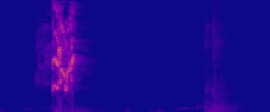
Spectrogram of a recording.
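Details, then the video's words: Lovebird of the Batman fighter type, used to provoke other lovebirds, giving one loud harsh high rasping burst followed by a fainter short chirp about a second and a half later. "Pancingan Lovebird ngekek panjang"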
